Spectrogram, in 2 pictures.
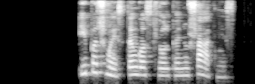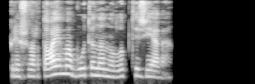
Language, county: Lithuanian, Alytus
